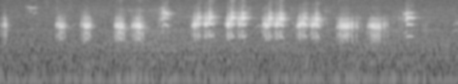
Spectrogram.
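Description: A great reed warbler sings a loud, harsh chattering song of grating, croaky notes repeated in quick pairs and runs, with a few higher squeaky calls mixed in, with no talking.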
